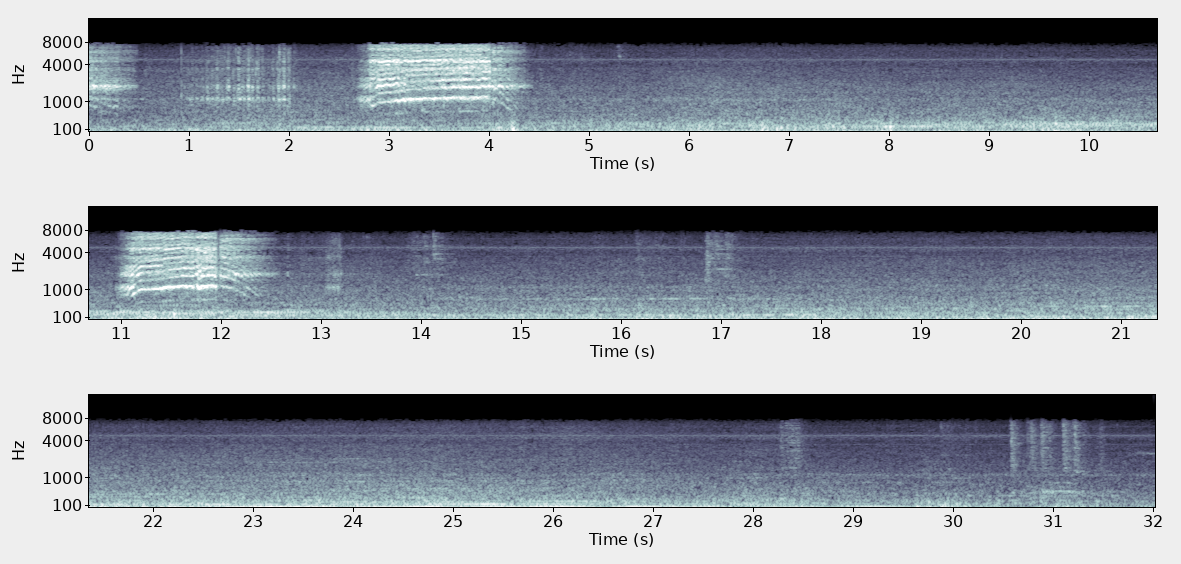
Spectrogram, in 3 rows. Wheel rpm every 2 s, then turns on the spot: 20, 70, 10, 0, 0, 60, 40, 0, 0, 0, 0, 0, 0, 0, 0, 0.
0-2 12-14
